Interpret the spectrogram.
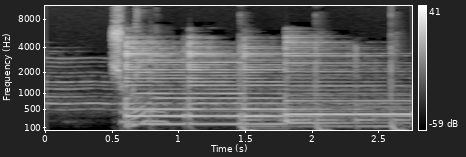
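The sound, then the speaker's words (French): Electric guitar played through a Car Amplifiers Lincoln model amp, styled like a retro American car, strumming a handful of ringing, lightly overdriven chords in a loose rhythm, each one sustaining into the next, with no voices. “Ah voilà, le car amplifiers modèle Lincoln. On écoute le Lincoln si vous voulez bien.”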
